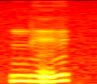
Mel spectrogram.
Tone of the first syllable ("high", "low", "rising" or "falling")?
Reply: low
